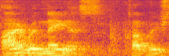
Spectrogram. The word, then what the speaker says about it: Irenaeus: Irenaeus, that's pronounced Irenaeus.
